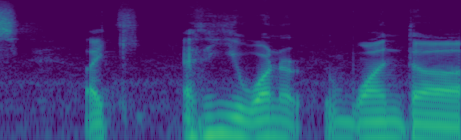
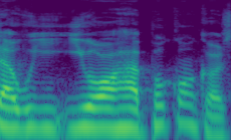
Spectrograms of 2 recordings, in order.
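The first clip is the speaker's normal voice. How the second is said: put-on very high, very loud upset child voice; 10 semitones higher, 12 dB louder than usual. Speaker retelling a kid's complaint at the park, imitating an upset kid. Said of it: "he's like super upset".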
